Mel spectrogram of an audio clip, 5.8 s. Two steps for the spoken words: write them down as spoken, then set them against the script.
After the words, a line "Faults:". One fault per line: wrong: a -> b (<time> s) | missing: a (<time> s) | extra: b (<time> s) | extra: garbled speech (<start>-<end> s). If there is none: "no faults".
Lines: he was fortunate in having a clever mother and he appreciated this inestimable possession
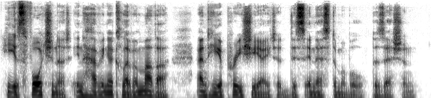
he is fortunate in having a clever mother and he appreciated this inestimable possession
Faults:
wrong: was -> is (0.2 s)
